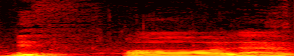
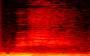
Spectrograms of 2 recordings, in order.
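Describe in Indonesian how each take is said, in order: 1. Kata ini diawali dengan bunyi th. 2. Kata ini diawali dengan bunyi sh. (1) "Ini bacanya mithqala dzarratin" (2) "bukan mish, salah"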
